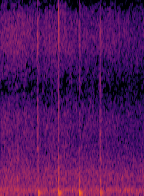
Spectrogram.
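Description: Bees buzzing around a hive, a faint, steady drone broken by four evenly spaced soft knocks.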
